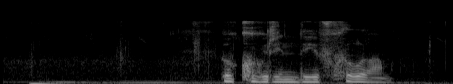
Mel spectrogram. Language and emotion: Russian, angry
